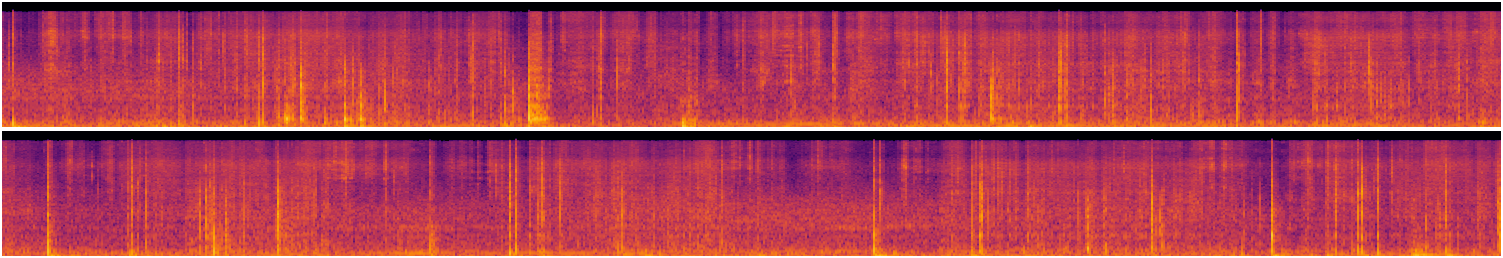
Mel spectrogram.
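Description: Blocks of Alphafit gym chalk crunched and crumbled between the fingers into loose powder: an irregular stream of dry crackles with sharper snaps as pieces break off.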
